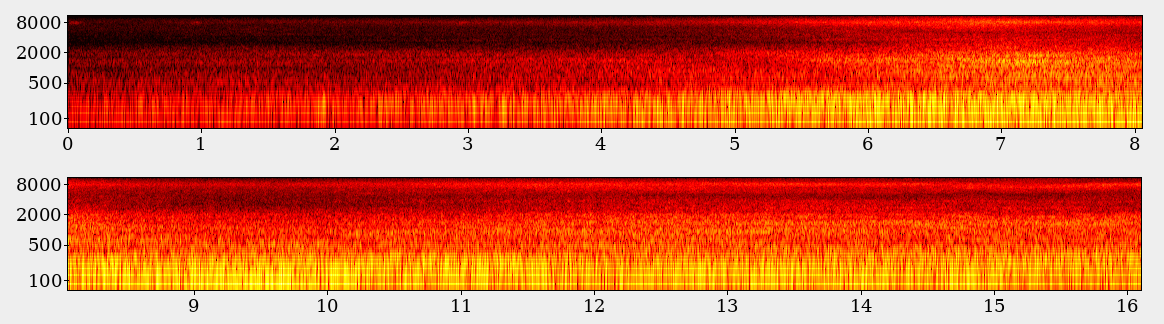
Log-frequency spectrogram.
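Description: NI Railways diesel multiple unit arriving at a station platform: its running noise grows steadily louder over the first six seconds as it approaches, then stays loud and steady as the carriages draw past and slow alongside the platform.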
